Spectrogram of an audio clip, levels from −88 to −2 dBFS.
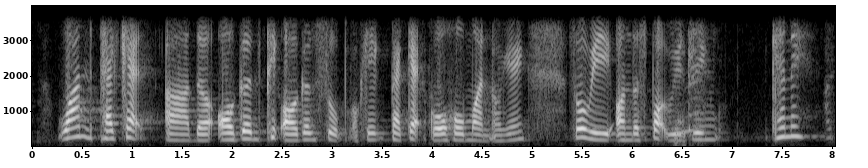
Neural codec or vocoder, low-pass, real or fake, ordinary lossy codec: none; 3.6 kHz; real; none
